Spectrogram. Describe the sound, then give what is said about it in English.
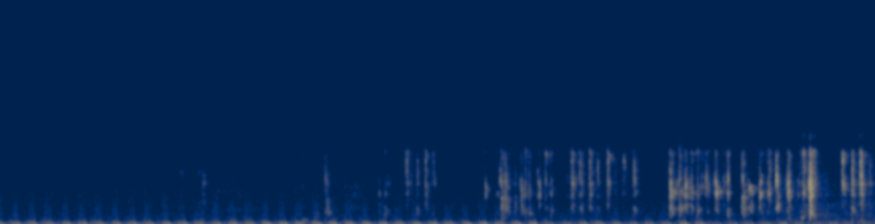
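Rapid, frantic typing on a computer keyboard, with bursts of dense clicking that grow busier toward the end, over a steady low rhythmic hum. No one speaks. “I hear frantic typing.”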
